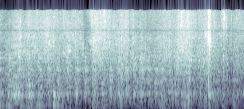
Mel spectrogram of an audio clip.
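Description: Plastic packaging bags rustling and crinkling steadily as hands pull them out of a cardboard box.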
